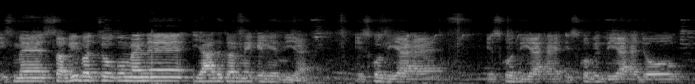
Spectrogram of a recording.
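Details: Adult man speaking Hindi; ordinary fluent speech.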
